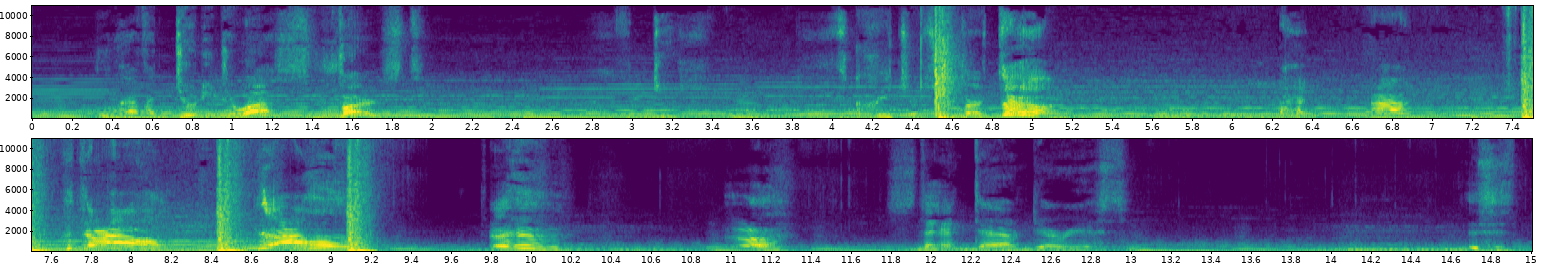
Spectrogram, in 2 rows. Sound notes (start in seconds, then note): 4.4 smack down sounds; 4.7 Darius grunts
